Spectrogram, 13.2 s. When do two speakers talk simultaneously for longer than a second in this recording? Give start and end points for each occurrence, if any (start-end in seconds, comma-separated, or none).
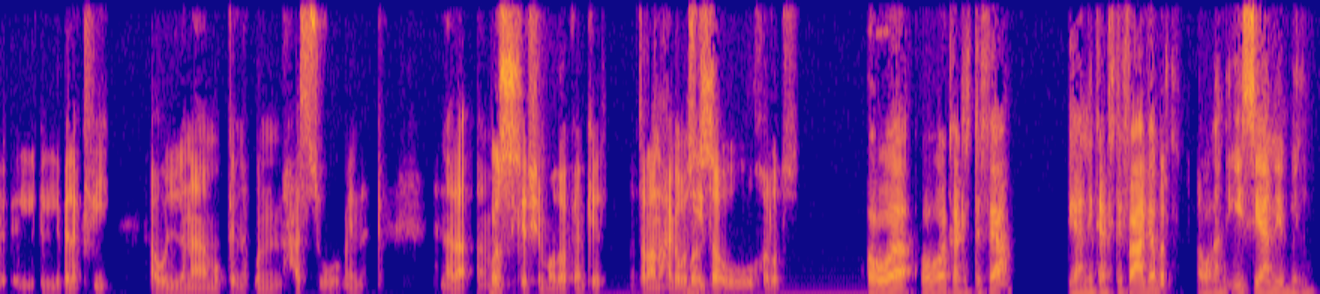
none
